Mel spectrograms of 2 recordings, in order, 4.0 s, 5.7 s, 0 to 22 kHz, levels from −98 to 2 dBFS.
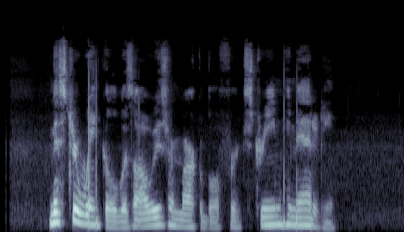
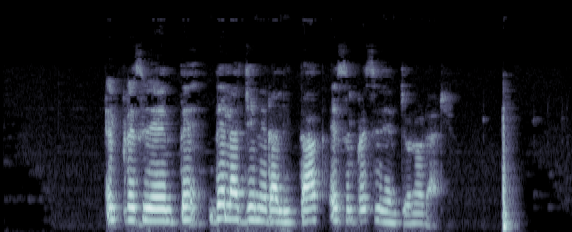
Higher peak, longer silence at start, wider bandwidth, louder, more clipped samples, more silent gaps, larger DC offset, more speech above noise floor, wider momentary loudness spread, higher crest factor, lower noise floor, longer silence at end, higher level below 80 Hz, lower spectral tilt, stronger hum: about the same, -4 dBFS vs -2 dBFS; second, 0.5 s vs 1.05 s; first, 11 kHz vs 7.6 kHz; second, -24 LUFS vs -18 LUFS; neither; neither; neither; second, 44 dB vs 56 dB; first, 17 LU vs 12 LU; about the same, 22 dB vs 18 dB; second, -68 dBFS vs -73 dBFS; about the same, 0.7 s vs 0.6 s; second, -66 dBFS vs -52 dBFS; about the same, -6.5 dB/octave vs -6 dB/octave; neither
